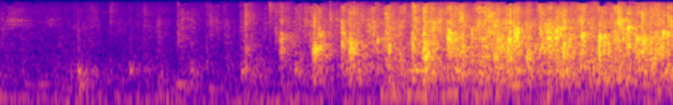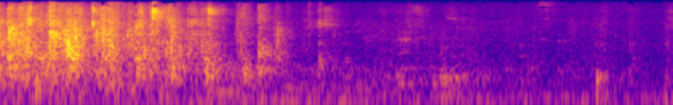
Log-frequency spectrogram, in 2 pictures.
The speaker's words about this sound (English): That clap intended for me? I don't think so.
